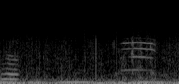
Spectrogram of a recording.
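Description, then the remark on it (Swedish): A talking doll's voice box, sounding when the doll is bent, gives two short, nasal, high-pitched 'mama' cries, one brief and one longer, separated by a pause, over a steady low hum. “Ja, men vet du vad den säger, den dockan, om man böjer den?”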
